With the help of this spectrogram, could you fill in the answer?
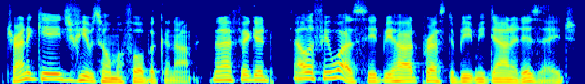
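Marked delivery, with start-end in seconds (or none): none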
